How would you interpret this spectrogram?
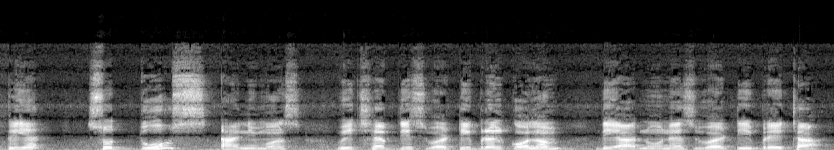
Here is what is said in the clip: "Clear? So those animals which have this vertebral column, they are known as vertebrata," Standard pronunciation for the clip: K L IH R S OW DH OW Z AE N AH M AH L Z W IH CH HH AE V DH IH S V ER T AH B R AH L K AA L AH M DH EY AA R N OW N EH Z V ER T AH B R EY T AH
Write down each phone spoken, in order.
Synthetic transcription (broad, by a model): K L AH R S OW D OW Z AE N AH M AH L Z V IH CH HH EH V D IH S V ER T AH B R AH L K AA L AH M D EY AA R N OW N EH Z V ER T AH B R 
